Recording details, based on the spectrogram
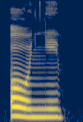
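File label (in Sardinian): "ogni", female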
